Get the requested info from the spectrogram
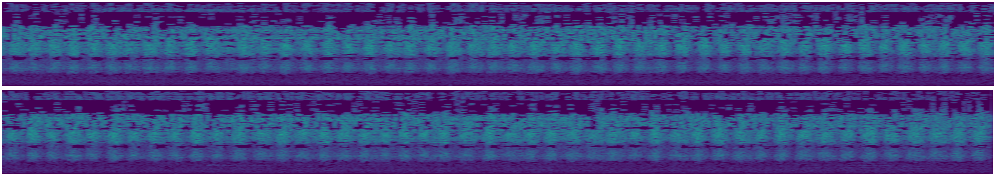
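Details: Nonstop high shimmering trill of a cricket and insect chorus, meant as calming background for relaxation and sleep, with a rapid regular pulsing running through the whole stretch and no other noise.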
